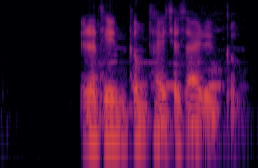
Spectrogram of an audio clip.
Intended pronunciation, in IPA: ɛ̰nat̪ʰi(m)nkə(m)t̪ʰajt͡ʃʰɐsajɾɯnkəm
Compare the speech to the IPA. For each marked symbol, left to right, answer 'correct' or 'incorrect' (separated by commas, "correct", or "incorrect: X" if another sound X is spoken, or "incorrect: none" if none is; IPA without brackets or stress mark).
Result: incorrect: none, correct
